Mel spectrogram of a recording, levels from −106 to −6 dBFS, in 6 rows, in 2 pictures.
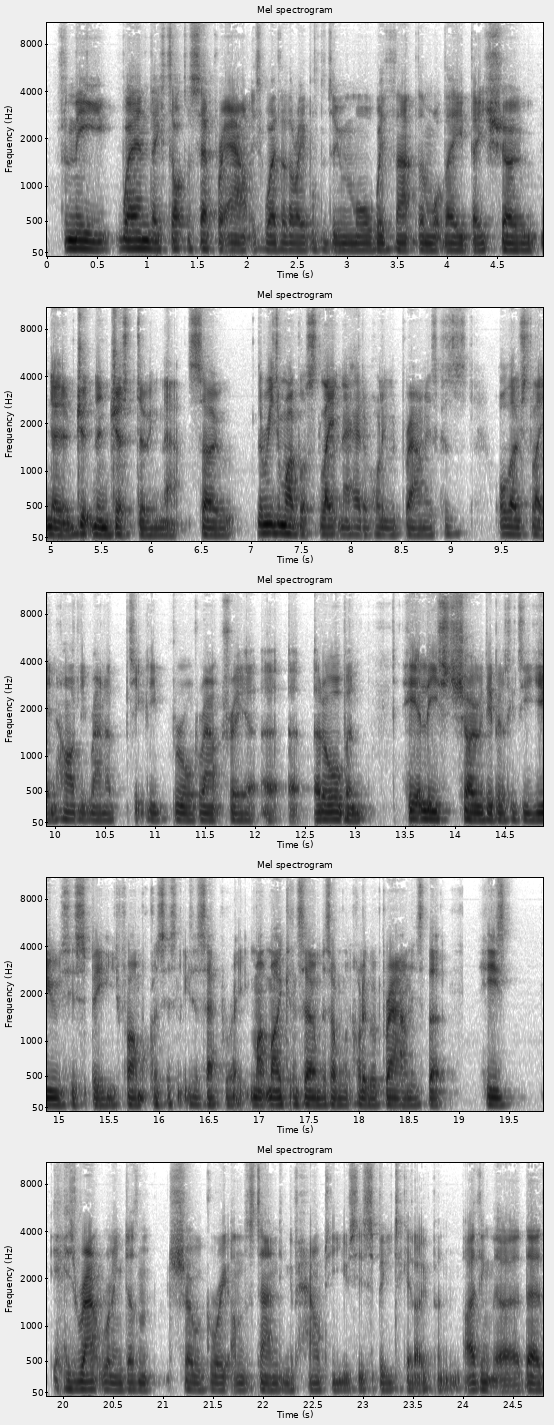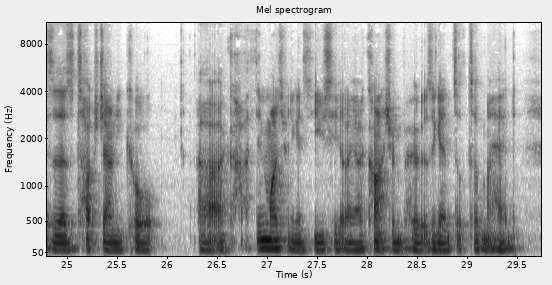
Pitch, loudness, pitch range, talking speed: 95 Hz, -22 LUFS, 95-105 Hz, 260 wpm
